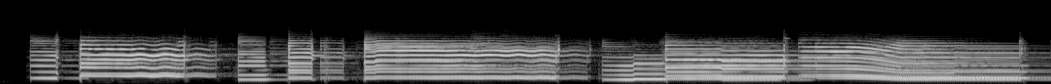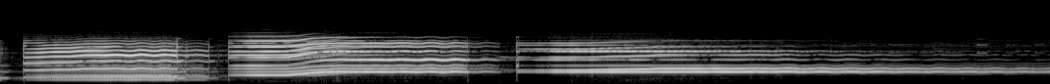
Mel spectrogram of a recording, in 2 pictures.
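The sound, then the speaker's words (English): Electric guitar through a delay pedal with its volume knob turned back to about eight o'clock, so only a low level of repeats blends under the notes. Bright melodic phrases and bent notes are played, ending on a sustained chord that rings out and fades. “if we roll the volume knob at the top of the box back to around 8 o'clock or so, we get a lower delay signal blended in compared to what we just had”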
